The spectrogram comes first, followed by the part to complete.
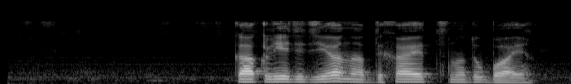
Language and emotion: Russian, neutral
